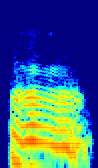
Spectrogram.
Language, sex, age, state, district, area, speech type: Marathi, female, 18-30, Maharashtra, Nashik, urban, conversation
